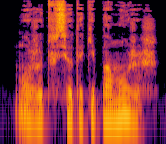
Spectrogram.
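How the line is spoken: Quiet question. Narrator (Russian): тихонько спросил Ли

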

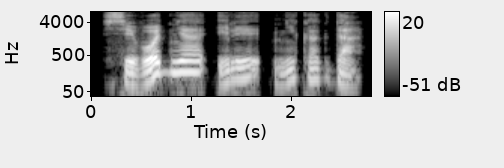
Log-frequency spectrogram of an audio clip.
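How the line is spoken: Quiet, to oneself. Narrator (Russian): тихо сказал сам себе

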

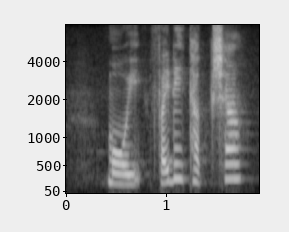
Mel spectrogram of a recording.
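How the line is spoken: Choked, trembling voice. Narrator (Vietnamese): Giọng nói như bị chôn trong yết hầu, phải dùng toàn sức lực toàn thân mới run rẩy phát ra thanh âm

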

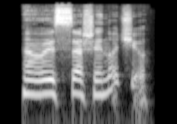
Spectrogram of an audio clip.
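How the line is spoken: Mocking question. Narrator (Russian): насмешливо переспросил Ваня

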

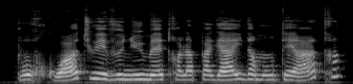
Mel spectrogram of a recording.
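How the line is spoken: Gruff deep voice. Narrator (French): demanda le marionnettiste à Pinocchio d'une grosse voix

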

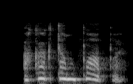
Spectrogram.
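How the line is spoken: Whispered. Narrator (Russian): прошептала Катя

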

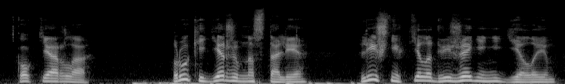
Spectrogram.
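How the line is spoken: Even voice. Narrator (Russian): ровным голосом произнес Максимов

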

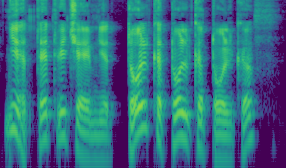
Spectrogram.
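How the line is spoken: Loud laughing. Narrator (Russian): Он захохотал

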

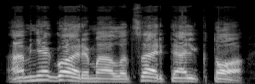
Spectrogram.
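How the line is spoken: Shouting. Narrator (Russian): закричал он

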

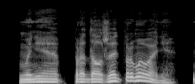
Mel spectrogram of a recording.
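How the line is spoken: Uncertain question. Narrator (Russian): неуверенно спросил Мануэль

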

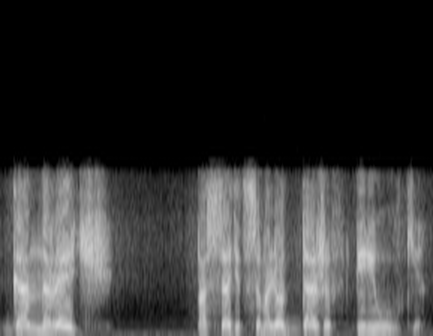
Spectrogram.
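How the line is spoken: Clipped, measured. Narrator (Russian): Гитлер отчеканил

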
